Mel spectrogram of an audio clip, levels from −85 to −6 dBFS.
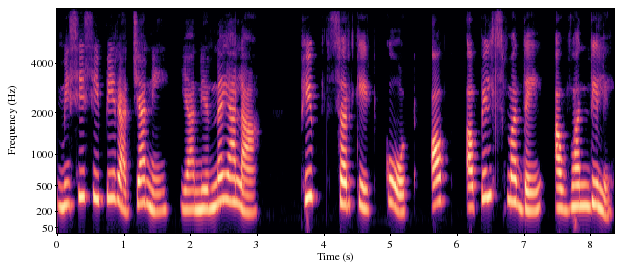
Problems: none marked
